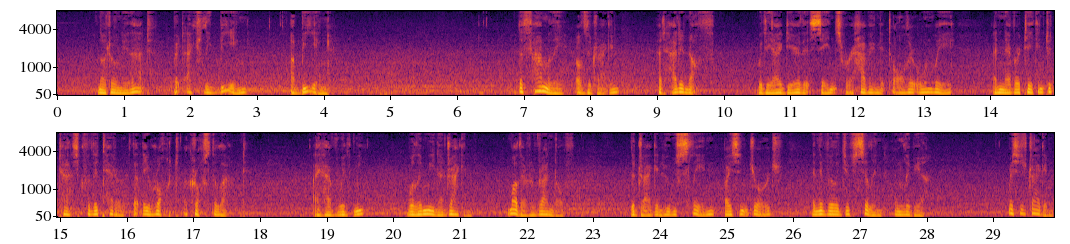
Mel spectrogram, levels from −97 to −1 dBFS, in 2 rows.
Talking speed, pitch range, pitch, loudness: 135 wpm, 90-120 Hz, 105 Hz, -23 LUFS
